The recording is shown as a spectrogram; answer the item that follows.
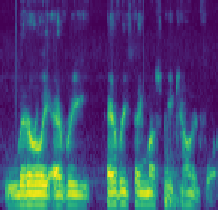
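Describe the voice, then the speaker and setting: Man explaining in dry, halting bursts. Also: medium pitch, level tone, no echo, low-quality recording. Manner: halting restarts, earnest explaining. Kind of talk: casual podcast chat.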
